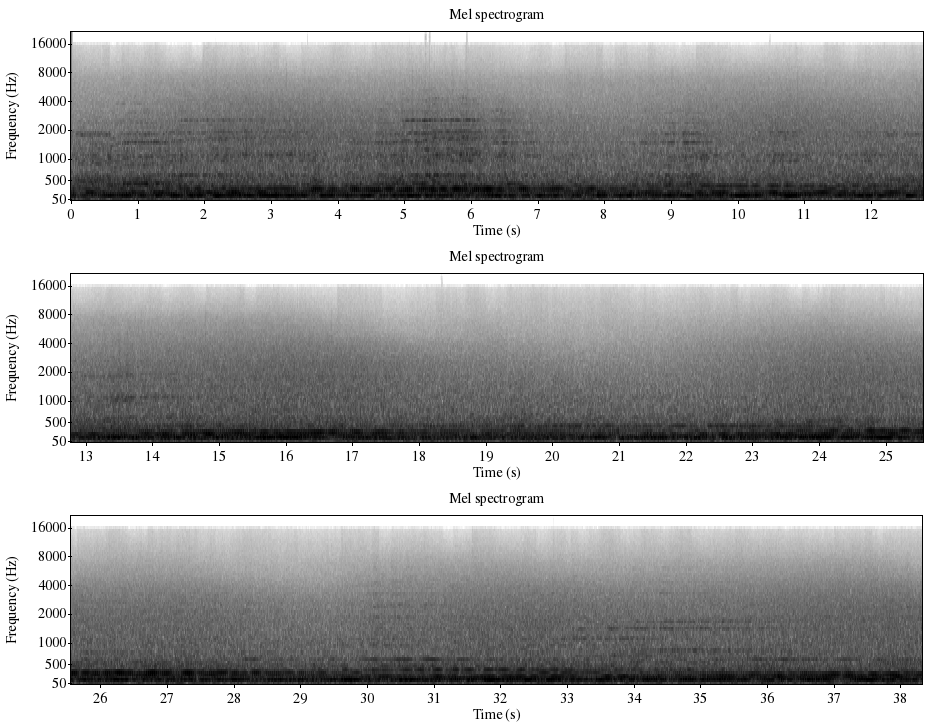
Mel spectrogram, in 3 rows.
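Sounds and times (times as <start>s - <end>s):
soft piano: 0.0s - 38.3s.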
